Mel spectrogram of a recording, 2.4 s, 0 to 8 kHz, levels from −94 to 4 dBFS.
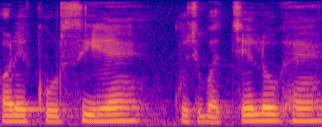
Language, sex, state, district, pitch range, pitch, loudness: Hindi, male, Bihar, Vaishali, 135-155 Hz, 150 Hz, -22 LUFS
